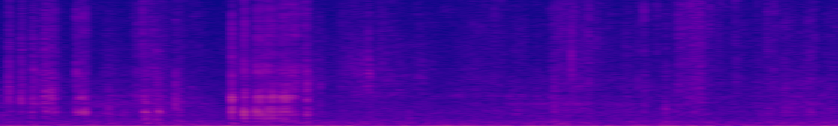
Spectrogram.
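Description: Small scissors snipping through glossy magazine paper in a few quiet cuts, the clearest about a second in.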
